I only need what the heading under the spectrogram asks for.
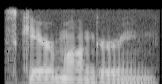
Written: scaremongering

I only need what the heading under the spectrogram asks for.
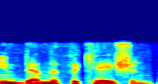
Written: indemnification

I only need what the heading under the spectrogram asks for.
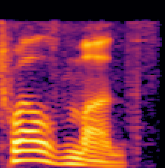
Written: twelvemonth

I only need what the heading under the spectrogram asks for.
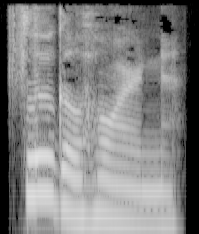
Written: fluegelhornist

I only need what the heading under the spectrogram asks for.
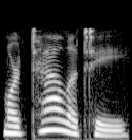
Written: mortality

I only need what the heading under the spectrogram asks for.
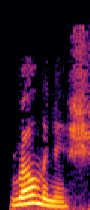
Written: Romanish

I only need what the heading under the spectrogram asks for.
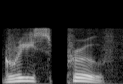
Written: greaseproof

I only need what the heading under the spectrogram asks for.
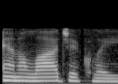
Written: analogically

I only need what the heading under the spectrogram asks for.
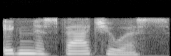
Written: ignis fatuus

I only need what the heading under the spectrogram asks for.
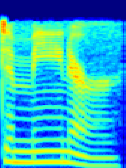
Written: demeanor

